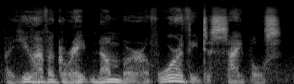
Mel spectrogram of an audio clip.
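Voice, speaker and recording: An actor voicing a weary wandering swordsman in a game, stern but caring, speaking in a grave, measured way with sighs. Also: low voice, lively intonation, vocal fry, slight background noise. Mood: earnest. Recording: game soundtrack behind.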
